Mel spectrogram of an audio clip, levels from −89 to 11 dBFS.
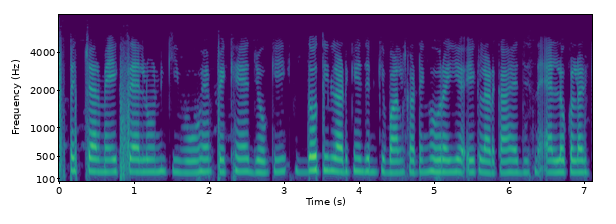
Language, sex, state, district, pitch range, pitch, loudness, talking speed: Hindi, female, Chhattisgarh, Bastar, 210-225 Hz, 215 Hz, -27 LUFS, 255 wpm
